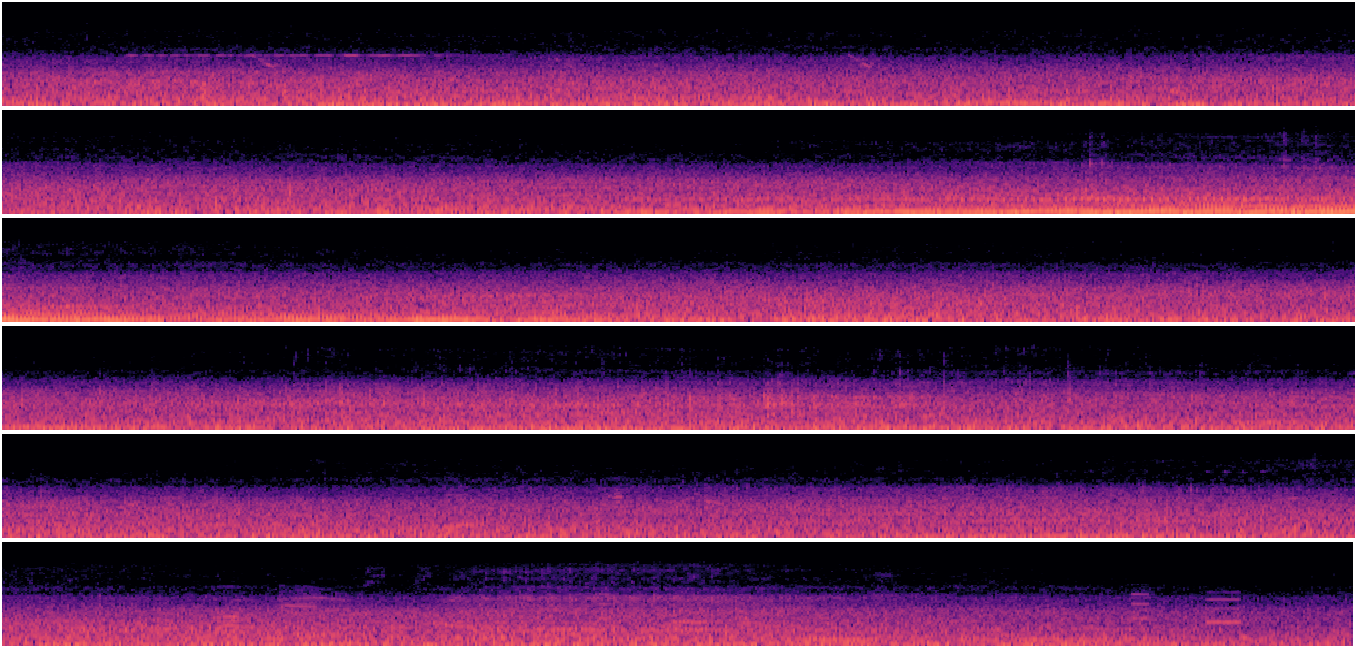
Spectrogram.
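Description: Busy downtown street traffic, with a vehicle's engine passing close by, loudest about ten seconds in.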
